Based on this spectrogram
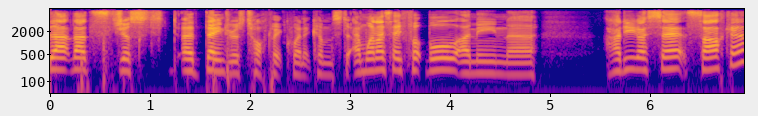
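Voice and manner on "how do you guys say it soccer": terrible fake American accent, pitched up. Asking how Americans say football, in a terrible American accent. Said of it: "probably a terrible American accent".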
